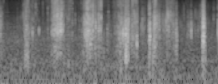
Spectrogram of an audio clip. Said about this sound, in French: Bruitage crunch des pas.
